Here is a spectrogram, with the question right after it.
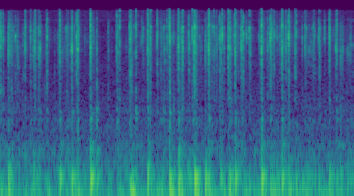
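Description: Fingertips of both hands type fast on a compact, dark green plastic low-profile keyboard with flat keys and a hollow plastic body. The result is a rapid, dense stream of short, dry clicks with a bright top and a soft low thump under each keystroke.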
